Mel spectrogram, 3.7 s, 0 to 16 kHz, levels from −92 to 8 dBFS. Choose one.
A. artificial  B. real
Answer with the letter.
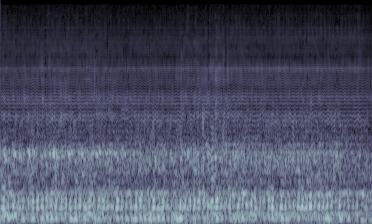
A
